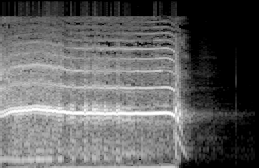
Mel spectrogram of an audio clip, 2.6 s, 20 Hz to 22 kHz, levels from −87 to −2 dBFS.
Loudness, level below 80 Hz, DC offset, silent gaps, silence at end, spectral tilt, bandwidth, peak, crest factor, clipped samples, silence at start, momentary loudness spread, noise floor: -2 LUFS; -46 dBFS; under 0.1%; none; 0.75 s; 0 dB/octave; 16 kHz; 0 dBFS; 6 dB; 2%; 0 s; 3 LU; -61 dBFS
